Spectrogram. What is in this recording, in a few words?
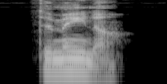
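"demeanour", Australian English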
